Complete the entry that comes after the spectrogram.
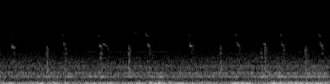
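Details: Peregrine falcons exchanging prey at De Mortel on 20 April 2016, giving quick, thin, high chipping notes, several per second, over a steady low rumble of wind or distant traffic; Peregrine falcon.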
